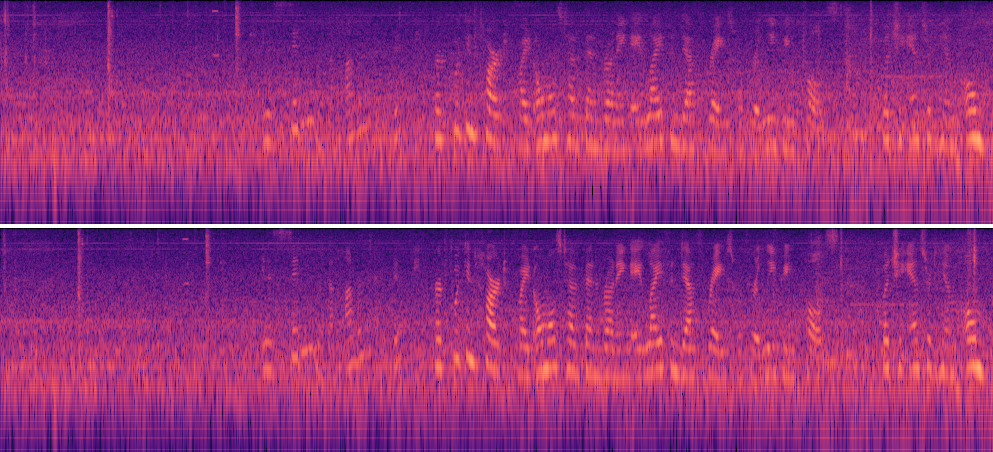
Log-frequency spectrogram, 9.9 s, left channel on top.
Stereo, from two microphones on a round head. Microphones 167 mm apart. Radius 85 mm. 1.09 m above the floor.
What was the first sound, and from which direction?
A woman speaking, 25° right (ahead or behind).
